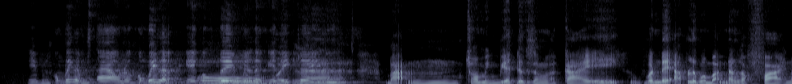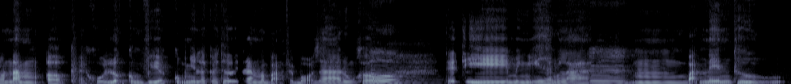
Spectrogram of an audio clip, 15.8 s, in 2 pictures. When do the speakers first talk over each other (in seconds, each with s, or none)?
2.0 s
